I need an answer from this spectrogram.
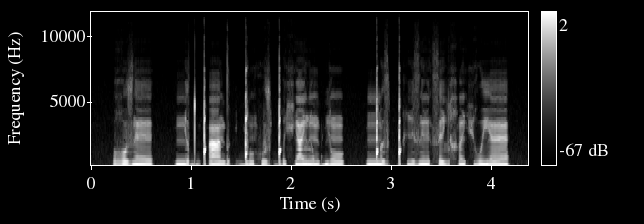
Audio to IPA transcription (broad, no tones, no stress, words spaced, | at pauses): ʁuzẽ | ɲʌdǃʼãd | ɡ͡ǃõxuzɡ͡ǃʌçã ʎõbɟõ | ŋ͡ǃɯzǃʰizĩ sɛʎχĩçu jɛ̃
